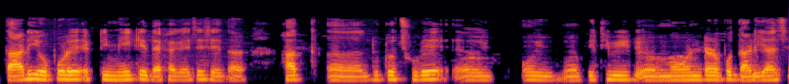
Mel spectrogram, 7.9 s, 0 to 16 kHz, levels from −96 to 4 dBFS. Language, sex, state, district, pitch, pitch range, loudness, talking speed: Bengali, male, West Bengal, Jhargram, 135 Hz, 130-145 Hz, -18 LUFS, 150 wpm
